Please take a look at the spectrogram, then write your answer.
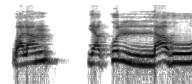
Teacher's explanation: لام کو لمبا کر دیتے ہیں، ولم یکن لہ، ایسا نہیں کرنا، ولم یکن لہ، ہا کو لمبا کرنا ہے، لام کو لمبا نہیں کرنا، کیونکہ ہا کے اوپر سٹینڈ پیش ہے، الٹا پیش ہے، لام کے اوپر نہیں ہے۔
